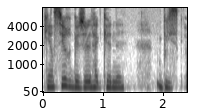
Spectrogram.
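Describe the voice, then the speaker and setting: A woman speaks at a moderate pace with a medium pitch, in a Swiss German accent. The sound is dry and close, with no echo. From German-speaking Switzerland. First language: Swiss German (speaking French). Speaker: linguistics student. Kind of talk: scripted talk.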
